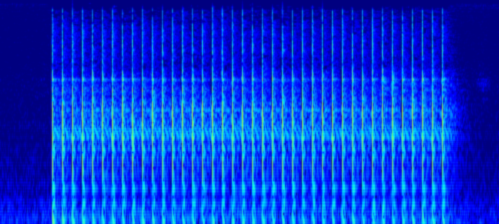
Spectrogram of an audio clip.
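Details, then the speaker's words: Repetitive transcranial magnetic stimulation (TMS) pulse train during depression treatment: rapid, even clicking at about ten per second for four seconds, then a twenty-six-second break; patient feels only tapping on the head, no pain. "we're ready to do the treatment and that provides a rapid pulse of TMS for four seconds with a twenty six second break"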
